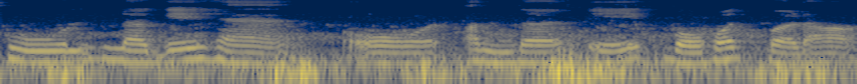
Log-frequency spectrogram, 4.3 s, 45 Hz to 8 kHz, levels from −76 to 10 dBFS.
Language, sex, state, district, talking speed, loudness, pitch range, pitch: Hindi, female, Punjab, Pathankot, 110 wpm, -18 LUFS, 160-185 Hz, 175 Hz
